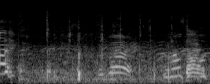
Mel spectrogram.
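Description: Footballers' voices calling across the pitch during a small-sided match, with one short sharp knock a little under a second in.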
